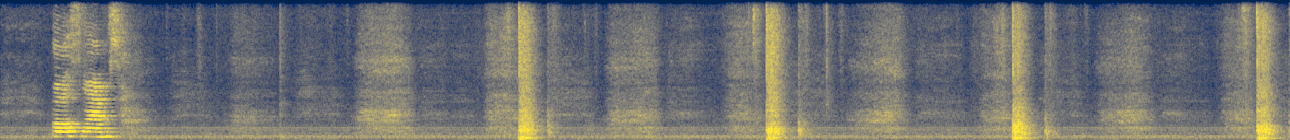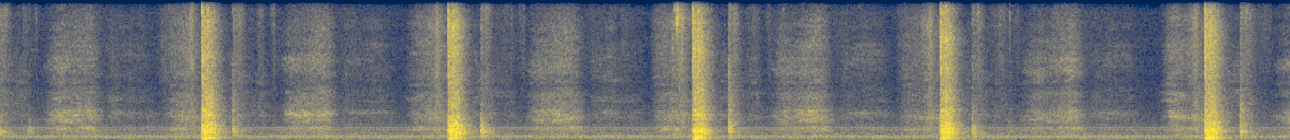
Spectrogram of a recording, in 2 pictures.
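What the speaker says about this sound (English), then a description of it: "And ball slams." Medicine ball slams in a HIIT workout land as sharp thuds roughly every two and a half seconds, a steady rhythm under continuous background music or noise.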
